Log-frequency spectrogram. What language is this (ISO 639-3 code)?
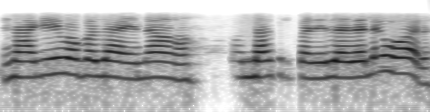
kok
